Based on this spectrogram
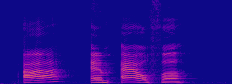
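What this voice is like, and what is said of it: Alpha character voice. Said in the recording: “You're not going to do that voice this entire podcast... You wanted to do your Alpha thing... her accent”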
